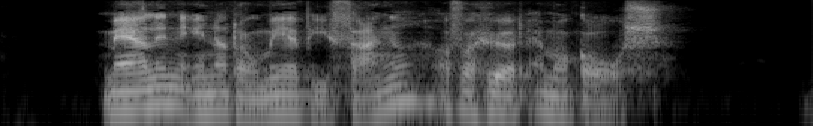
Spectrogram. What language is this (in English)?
Danish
